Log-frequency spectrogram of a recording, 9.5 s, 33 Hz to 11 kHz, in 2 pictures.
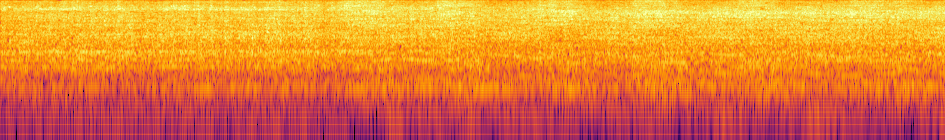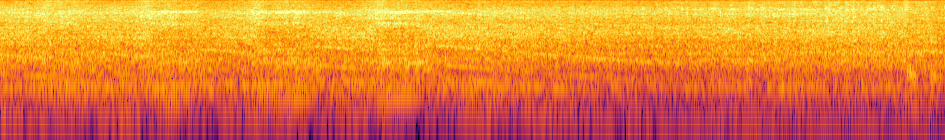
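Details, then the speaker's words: Restored 1985 SS80 carburettor petrol engine, after it was started and the timing corrected: revs blip up and settle into a fairly steady idle with no obvious knocking; it is running normally. "അപ്പോൾ വണ്ടി സ്റ്റാർട്ടായിട്ട് നിൽക്കുകയാണ്, ഐഡിയലാണ്."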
